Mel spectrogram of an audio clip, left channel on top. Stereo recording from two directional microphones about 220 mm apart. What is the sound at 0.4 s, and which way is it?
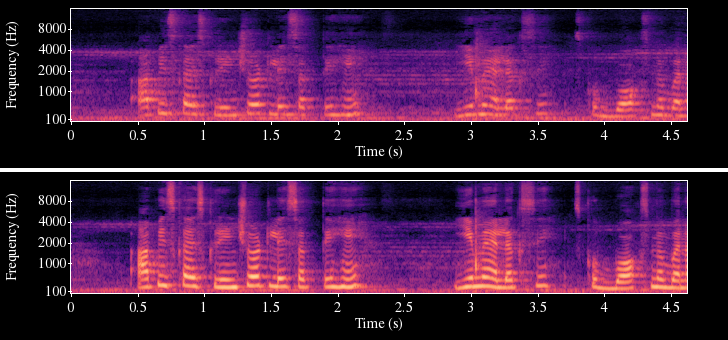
A woman's voice, 50° right (ahead or behind).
